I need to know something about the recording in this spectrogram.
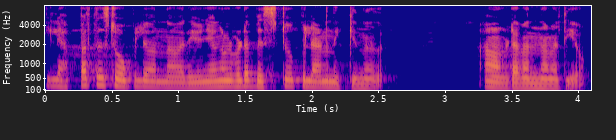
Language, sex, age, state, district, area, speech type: Malayalam, female, 18-30, Kerala, Thiruvananthapuram, rural, spontaneous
